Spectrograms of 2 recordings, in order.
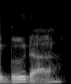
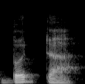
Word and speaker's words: Buddha: in new york but if we look at the word closely it's a short u with a d and then followed by an aspirated d written as d h and then a short a and so it's probably a little bit more like buddha so i'm trying to give you a little bit of aspirate in that d8 buddha we have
